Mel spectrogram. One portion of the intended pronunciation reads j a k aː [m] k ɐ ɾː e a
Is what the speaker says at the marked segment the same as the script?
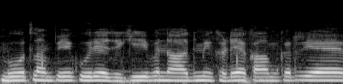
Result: yes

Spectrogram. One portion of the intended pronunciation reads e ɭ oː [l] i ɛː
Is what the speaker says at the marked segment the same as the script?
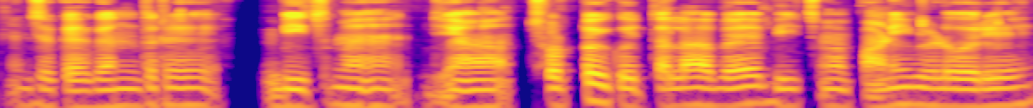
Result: no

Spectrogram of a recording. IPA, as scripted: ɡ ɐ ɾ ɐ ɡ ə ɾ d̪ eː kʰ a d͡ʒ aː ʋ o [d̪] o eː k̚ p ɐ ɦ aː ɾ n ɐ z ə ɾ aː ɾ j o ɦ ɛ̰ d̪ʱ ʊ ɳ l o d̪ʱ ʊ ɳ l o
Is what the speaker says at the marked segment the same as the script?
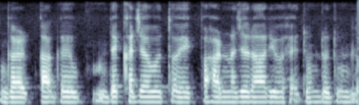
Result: no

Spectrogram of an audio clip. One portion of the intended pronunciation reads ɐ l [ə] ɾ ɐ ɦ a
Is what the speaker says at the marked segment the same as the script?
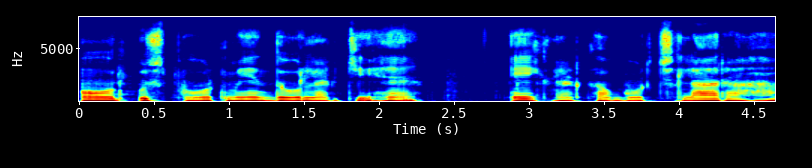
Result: no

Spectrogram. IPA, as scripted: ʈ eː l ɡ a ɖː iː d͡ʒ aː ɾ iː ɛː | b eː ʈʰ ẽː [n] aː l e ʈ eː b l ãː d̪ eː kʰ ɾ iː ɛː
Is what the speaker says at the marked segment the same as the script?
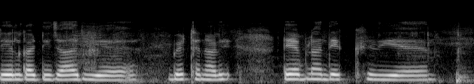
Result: yes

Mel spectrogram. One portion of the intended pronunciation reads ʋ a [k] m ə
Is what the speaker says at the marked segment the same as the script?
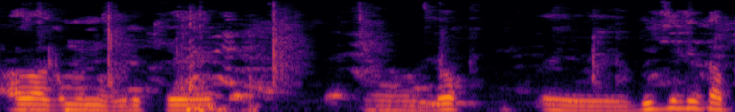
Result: no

